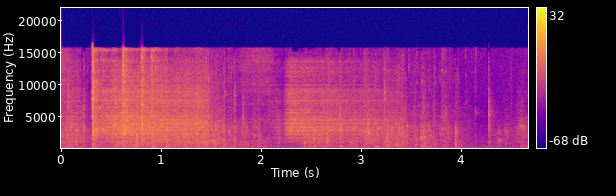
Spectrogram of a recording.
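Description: Holt Industries manual fluid extractor dispensing under pressure: air and the last of the water sputter and hiss out of its hose into a plastic gallon jug. The sound breaks off briefly about a third of the way in, then resumes and fades toward the end.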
